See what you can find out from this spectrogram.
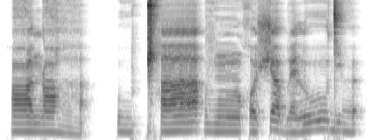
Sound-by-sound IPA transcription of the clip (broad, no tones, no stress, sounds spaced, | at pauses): ʕ ɐ ŋ ʕ a̤ | ṳ ǁʰ a | v õː χ ʊ ʃ ɐ b ɛ l uː d j ə̤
